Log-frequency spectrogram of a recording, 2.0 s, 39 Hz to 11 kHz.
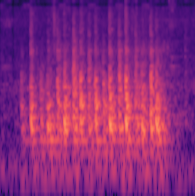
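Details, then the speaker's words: John Deere D125 lawn tractor, 42-inch deck, owner reports loose spindle on one side; blade rocked by hand gives quick hollow metallic clunks: worn lower spindle bearing, to be replaced. "So the owner said that it's got a loose spindle here, so I'm going to take a look here. She said it's on this side, so I'll wiggle this here."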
